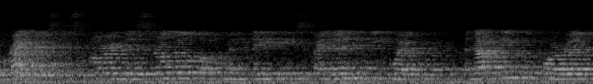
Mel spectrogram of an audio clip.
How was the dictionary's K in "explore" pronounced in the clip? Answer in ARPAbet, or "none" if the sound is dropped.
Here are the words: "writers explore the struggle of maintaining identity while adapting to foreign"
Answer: none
